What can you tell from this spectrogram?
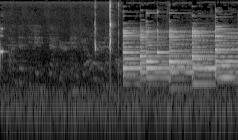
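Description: After a couple of faint taps, a clear multi-note electronic chime rings out cleanly and evenly; the doorbell is working properly.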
